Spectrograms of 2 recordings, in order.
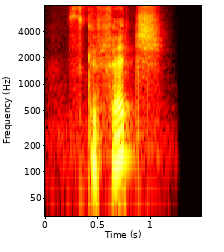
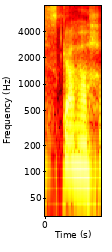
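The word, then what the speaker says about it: Scáthach: Skefetch? – Nein, wird natürlich Skahach ausgesprochen, aber okay.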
